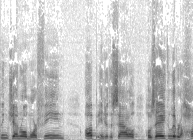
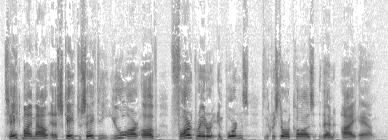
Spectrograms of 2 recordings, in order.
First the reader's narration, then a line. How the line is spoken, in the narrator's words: he shouted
